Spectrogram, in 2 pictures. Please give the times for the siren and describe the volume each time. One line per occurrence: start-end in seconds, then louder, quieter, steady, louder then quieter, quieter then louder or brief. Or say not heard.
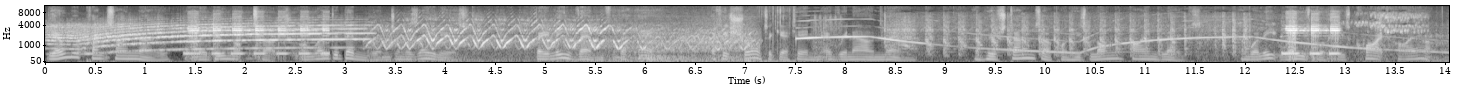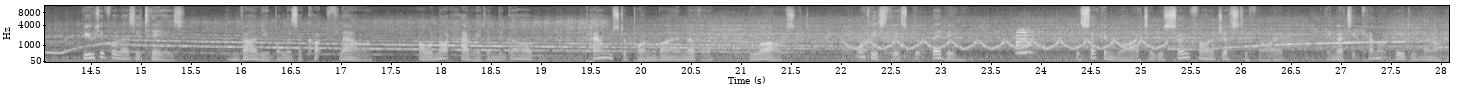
0.0-28.0 quieter.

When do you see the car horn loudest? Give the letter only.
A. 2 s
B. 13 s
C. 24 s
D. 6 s
B.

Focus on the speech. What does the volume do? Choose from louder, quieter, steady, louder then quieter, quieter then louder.
steady.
